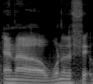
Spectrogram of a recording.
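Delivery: ordinary delivery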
